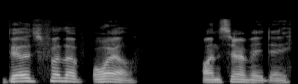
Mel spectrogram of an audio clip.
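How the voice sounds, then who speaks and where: A man, answering interview questions as a guest surveyor in a measured, plain-spoken way. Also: on the low side, animated, clear, resonant tone, no echo. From Bahamas.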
